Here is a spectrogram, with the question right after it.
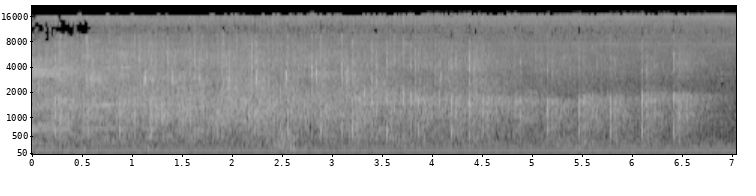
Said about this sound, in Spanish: Y tenemos dos voluntarios fuertes, guapos y poderosos que van a pasar aquí enfrente. Así que denle un aplauso, por favor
